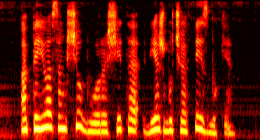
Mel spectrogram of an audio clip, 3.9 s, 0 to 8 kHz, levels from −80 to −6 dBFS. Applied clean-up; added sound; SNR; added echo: none; none; none; none.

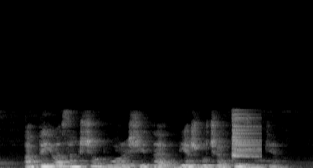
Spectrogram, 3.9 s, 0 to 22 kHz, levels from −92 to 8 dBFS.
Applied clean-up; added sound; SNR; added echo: none; Gong; 9 dB; reverberation time 0.5 s.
